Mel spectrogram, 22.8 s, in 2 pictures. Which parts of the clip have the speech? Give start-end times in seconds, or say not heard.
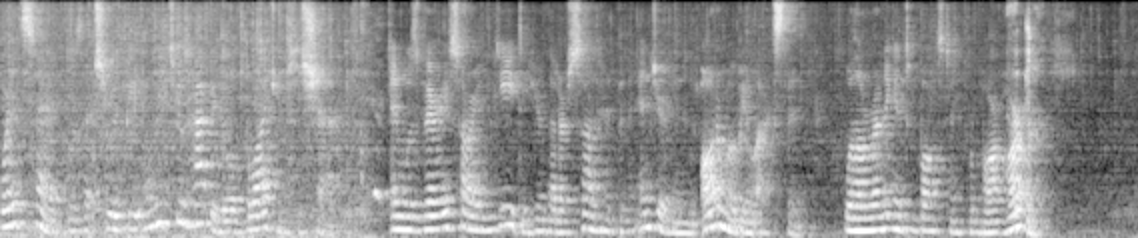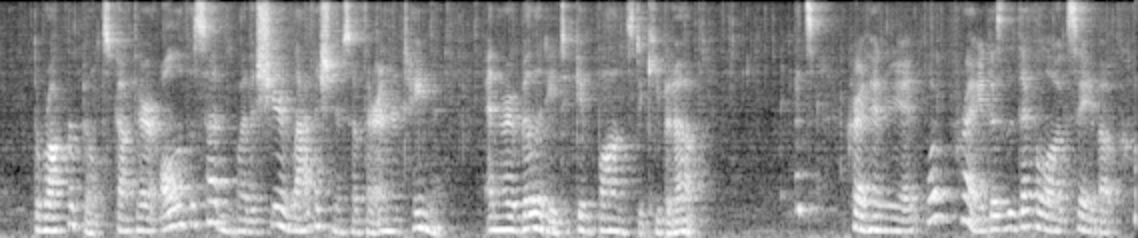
0.0-10.5, 11.8-18.4, 19.4-22.7.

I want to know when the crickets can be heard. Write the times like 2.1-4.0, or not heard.
not heard.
